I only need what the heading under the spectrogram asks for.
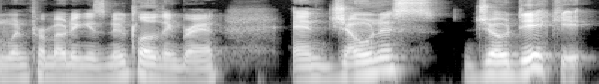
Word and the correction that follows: Jodicke: Jodicke? – Jodicke. – Jonas, J-O-D-I-C-K-E. I'm sorry for mispronouncing that. I think it's Jodicke.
